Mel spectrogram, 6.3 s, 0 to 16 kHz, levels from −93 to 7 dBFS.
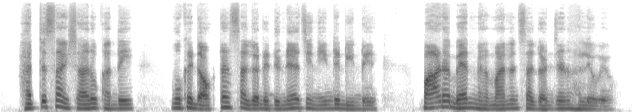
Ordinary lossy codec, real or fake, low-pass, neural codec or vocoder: none; fake; 14.4 kHz; codec, 44.1 kHz, 2.6 kbps, DAC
